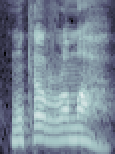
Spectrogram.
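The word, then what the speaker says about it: مكرمة: Ра здесь твердая. Мукаррамah. После твердого ра нужно быть внимательным, чтобы мим не произносилось твердо. Мукаррама, чтобы не было.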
